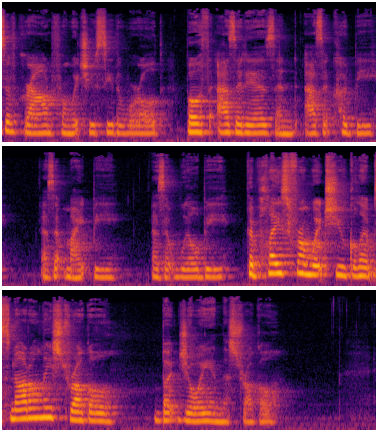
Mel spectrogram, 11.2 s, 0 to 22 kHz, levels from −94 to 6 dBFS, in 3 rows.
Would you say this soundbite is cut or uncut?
cut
